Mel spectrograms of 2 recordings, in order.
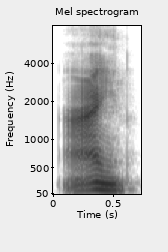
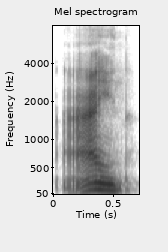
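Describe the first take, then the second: Both takes have the same delivery.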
